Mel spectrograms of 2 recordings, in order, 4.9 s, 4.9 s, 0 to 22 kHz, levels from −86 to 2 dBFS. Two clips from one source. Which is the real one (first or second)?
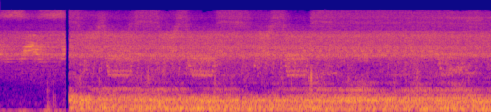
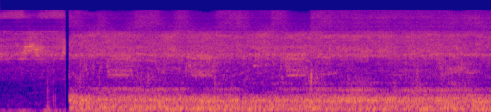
first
